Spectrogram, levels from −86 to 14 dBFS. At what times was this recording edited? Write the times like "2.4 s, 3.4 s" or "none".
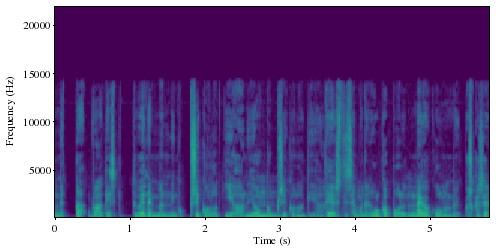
3.6 s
